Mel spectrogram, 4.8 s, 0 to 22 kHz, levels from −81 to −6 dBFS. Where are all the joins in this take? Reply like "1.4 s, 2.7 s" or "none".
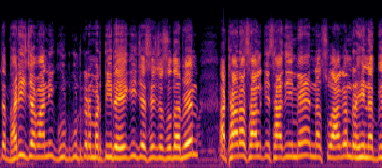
none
